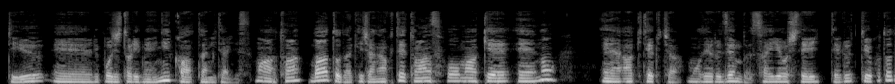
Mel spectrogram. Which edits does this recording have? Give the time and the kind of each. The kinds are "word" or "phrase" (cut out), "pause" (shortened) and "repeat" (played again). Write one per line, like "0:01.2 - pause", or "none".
none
